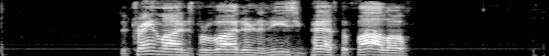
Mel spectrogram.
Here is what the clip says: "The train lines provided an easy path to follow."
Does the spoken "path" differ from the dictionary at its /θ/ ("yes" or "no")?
no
